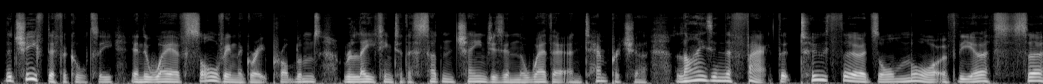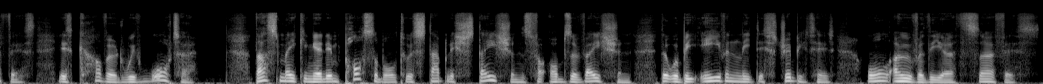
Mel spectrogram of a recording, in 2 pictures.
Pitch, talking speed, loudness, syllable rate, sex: 125 Hz, 165 wpm, -19 LUFS, 5.0 syllables/s, male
